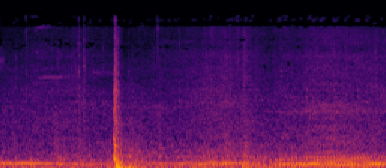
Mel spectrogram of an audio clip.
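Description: Car engine idling steadily, heard from inside the cabin, with one loud thump of a car door shutting about one and a half seconds in.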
